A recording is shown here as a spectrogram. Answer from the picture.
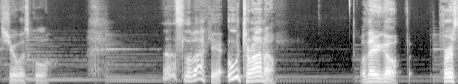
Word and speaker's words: Toronto: no you'll thank me when together is Toronto you just don't say the second t ah dude Slovakia how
